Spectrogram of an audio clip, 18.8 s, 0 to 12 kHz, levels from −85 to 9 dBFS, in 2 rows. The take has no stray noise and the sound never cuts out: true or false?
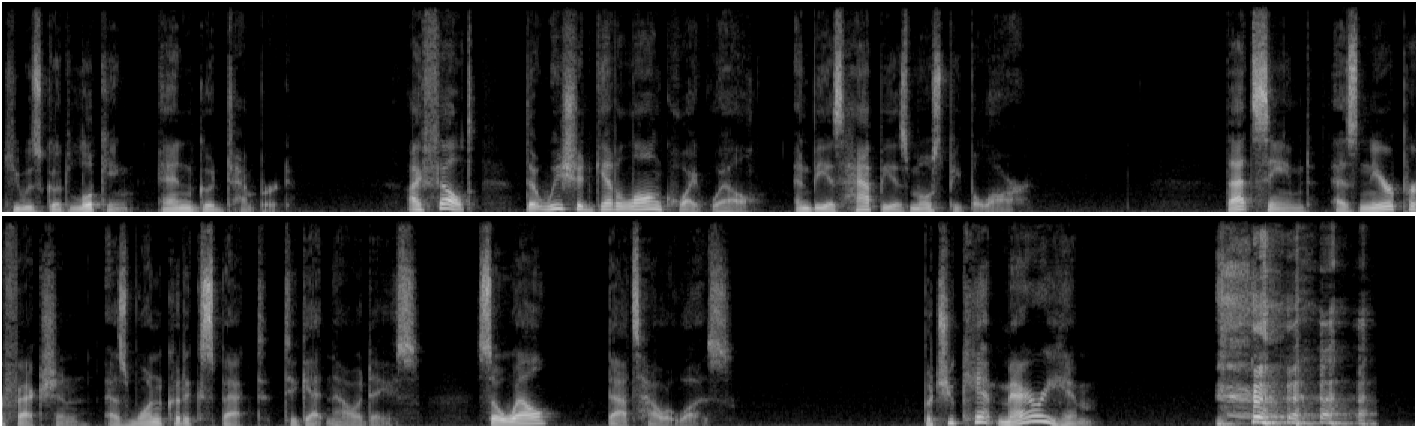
false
